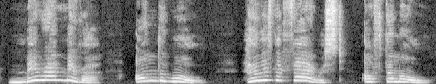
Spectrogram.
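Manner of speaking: a proud queen calling on her mirror; vain queen. Acted. Queen asks magic mirror.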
